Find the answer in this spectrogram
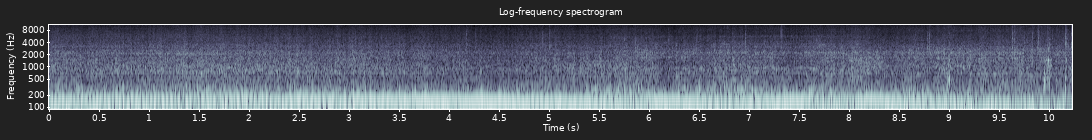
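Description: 1969 Camaro's 427 cubic-inch small-block Chevy V8 running at low, steady revs, heard from inside the cabin. Its low note wavers in pitch around six to eight seconds in, then steadies again.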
